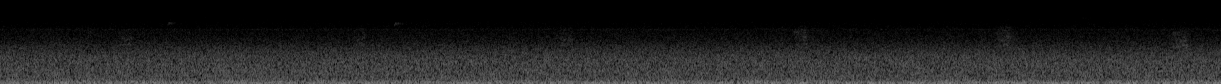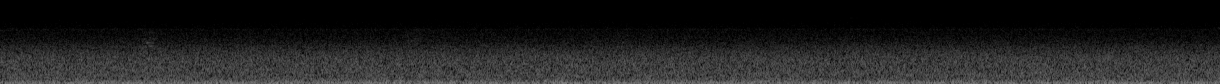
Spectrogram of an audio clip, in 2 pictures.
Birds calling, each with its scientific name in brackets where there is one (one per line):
Bronze-winged Parrot (Pionus chalcopterus)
